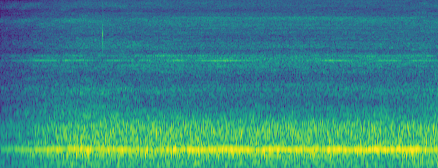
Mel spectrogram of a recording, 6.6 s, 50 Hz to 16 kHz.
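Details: iRobot Roomba Plus 515 robot vacuum-mop cleaning a test area of mud, dirt and long hair: a steady high motor whine with brush swish, no rattles or labouring. Running normally.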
